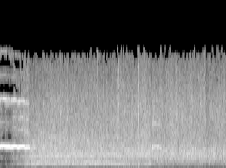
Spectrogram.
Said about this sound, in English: Well, Pam Ayres, she started with the subject, she finished with the subject, she gets a point for speaking as the whistle went, and she gets a bonus point for not being interrupted.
